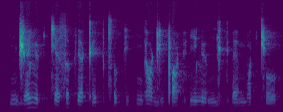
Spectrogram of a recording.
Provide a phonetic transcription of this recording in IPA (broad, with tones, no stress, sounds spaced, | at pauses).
n d͡ʒ ɛ˧˥˧ lʲ ɤ˨˦ k c ɛ˨˦ s ɤ˦˨ k ɾʲ ɑ˦˨ kʼ e˧˥˧ k t͡sʼ ʊ˨˦ k i˨˩˦ k ŋ ɡ ɑ˦˨ ɡ i˨˩˦ pʼ ɑ˨˩˦ k ʔ i˦˨ lʲ ɤ˨˩˦ ŋ ɡ e˦˨ k ʔ ɛ˨˦ m b ɑ˦˨ k cʰ o˨˦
